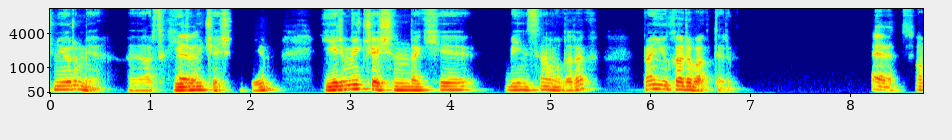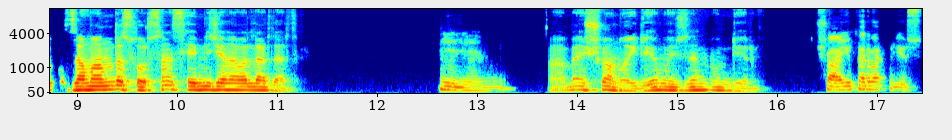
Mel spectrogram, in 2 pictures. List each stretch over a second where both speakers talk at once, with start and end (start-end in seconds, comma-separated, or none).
none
